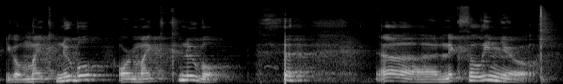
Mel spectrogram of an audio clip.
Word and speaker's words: Knuble: As I've made the joke before, you can never mispronounce his name. If you say the K loud, you say the K quiet. Either way, it sounds the same. You go Mike Knuble or Mike Knuble.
